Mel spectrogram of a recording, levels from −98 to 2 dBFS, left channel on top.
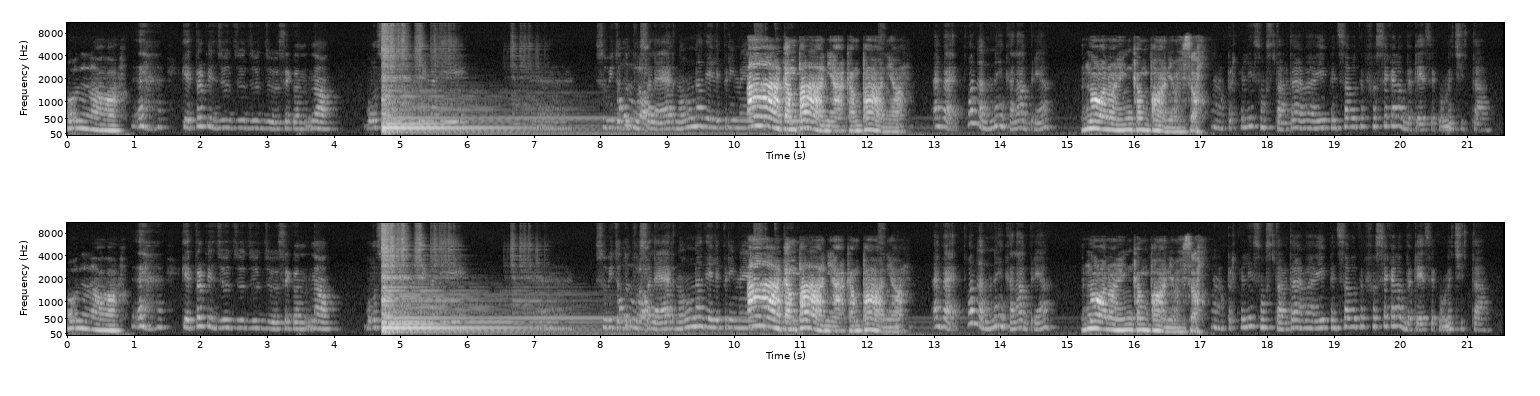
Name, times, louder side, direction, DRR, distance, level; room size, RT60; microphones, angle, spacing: voice 1, 0.0-0.9 8.3-8.7 10.2-12.6 15.2-17.1, left 1 dB, 20° left, 1.1 m, -20 dB
voice 2, 1.0-4.1 4.5-6.1 6.9-10.3 10.6-11.4 12.4-12.5 13.0-14.9 17.2-21.4, right 2 dB, 80° right, 0.9 m, -35 dB
sound 1, 4.7-11.7 12.1-12.2, right 2 dB, 15° right, 0.5 m, -27 dB
2.3 x 2.0 x 3.5 m
head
